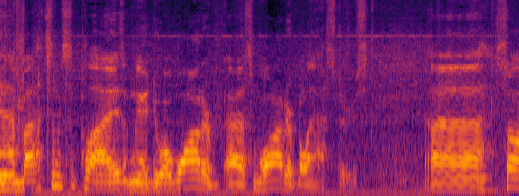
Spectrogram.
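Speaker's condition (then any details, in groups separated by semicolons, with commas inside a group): No condition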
